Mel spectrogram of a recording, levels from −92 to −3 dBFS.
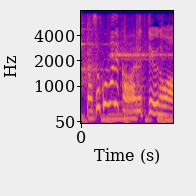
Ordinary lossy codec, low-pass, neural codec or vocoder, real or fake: none; 7.2 kHz; none; real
